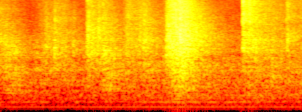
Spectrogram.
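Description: Hands pressing and stretching pizza dough across a parchment-lined baking tray: three short rustles and scrapes of the paper and dough, the loudest about a second and a half in, over a faint steady low hum.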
